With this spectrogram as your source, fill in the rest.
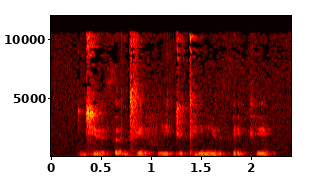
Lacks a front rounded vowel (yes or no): no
